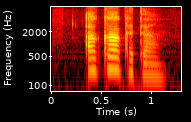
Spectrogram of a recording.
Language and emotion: Russian, neutral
